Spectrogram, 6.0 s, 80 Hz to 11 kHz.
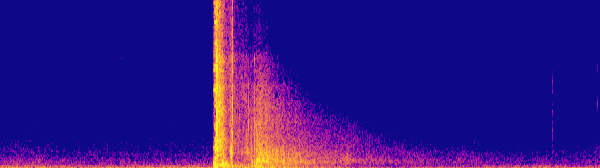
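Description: A single sharp blast from a Winchester Super X .410 shotgun fitted with a modified choke, firing 3-pellet 000 buckshot, rings out loud and close, then trails off into a decaying echo over quiet background.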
